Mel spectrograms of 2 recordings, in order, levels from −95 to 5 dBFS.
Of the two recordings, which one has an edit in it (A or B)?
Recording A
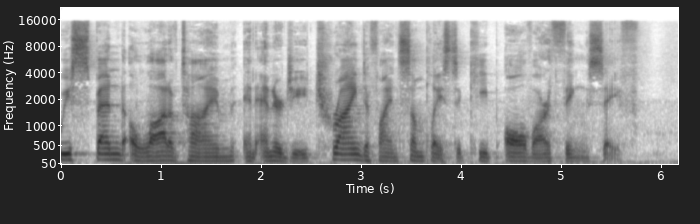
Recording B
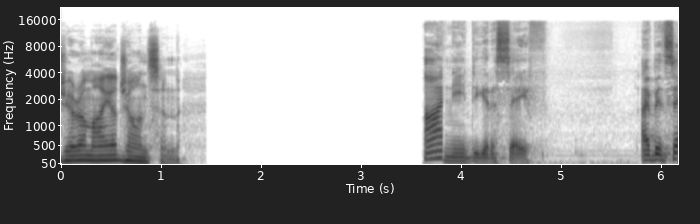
B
